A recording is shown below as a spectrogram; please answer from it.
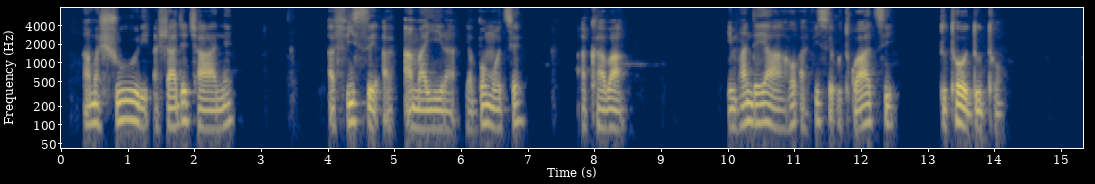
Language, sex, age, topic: Rundi, female, 18-24, education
